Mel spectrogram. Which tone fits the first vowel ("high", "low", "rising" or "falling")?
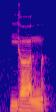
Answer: low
